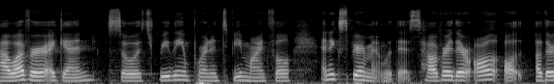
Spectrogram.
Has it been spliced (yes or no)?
yes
